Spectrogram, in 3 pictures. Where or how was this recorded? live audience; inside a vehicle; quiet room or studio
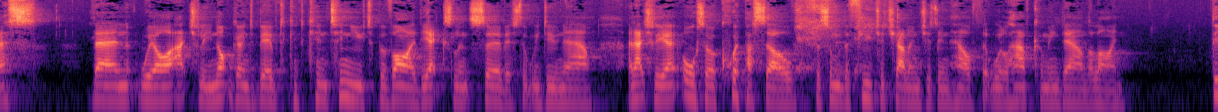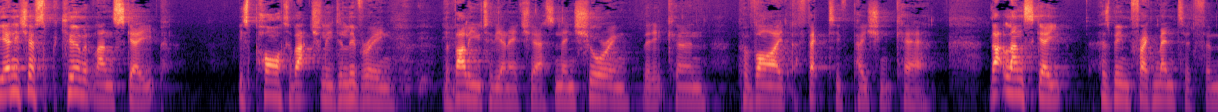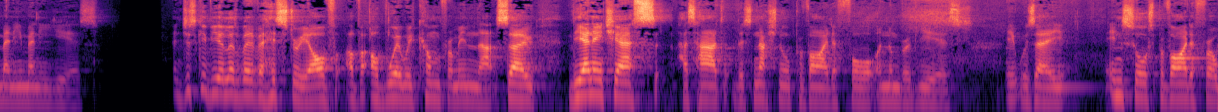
live audience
